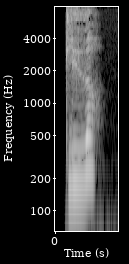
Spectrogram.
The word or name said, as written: glider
